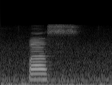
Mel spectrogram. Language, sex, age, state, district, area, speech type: Assamese, female, 30-45, Assam, Nalbari, rural, read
